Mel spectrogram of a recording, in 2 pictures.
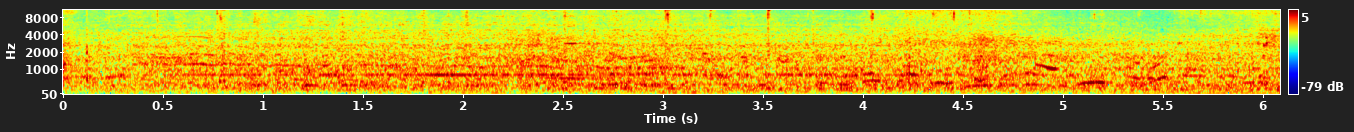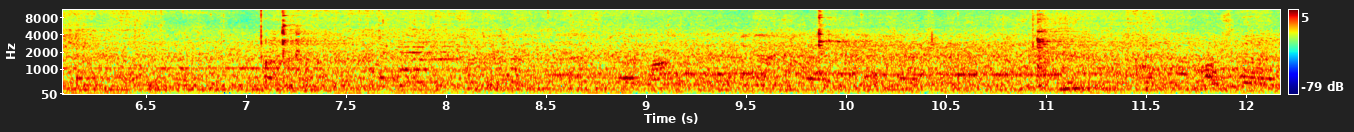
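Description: Outdoor ambience of a busy public square: a steady background of distant voices, with a few faint clicks and clinks.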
